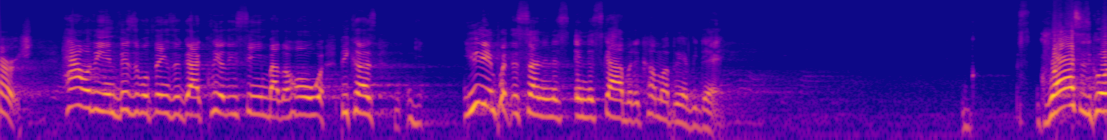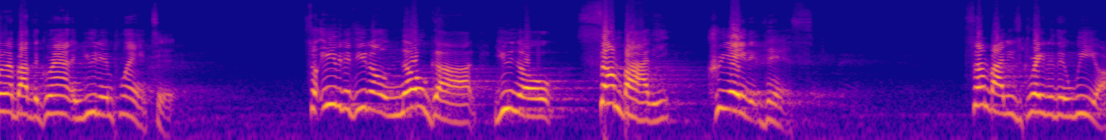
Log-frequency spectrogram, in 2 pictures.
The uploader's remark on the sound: During Wednesday night service on May 2, 2018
